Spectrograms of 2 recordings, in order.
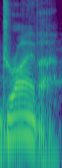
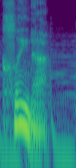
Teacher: One example is its lack of rhoticity. Speakers dropped ending R sounds.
